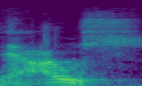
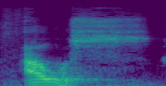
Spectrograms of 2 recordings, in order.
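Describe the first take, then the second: First: It begins with a throaty ain sound. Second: It begins with a plain glottal stop. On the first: The speaker calls it wrong. "Tidak sengaja menyebutkan Ain" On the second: The speaker calls it right. "pakai Hamzah Aus ya"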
